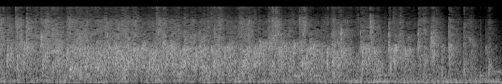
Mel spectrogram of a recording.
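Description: Dense, sustained applause from a crowd at a Saint Anthony pilgrimage gathering, loud and continuous, thinning slightly toward the end.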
